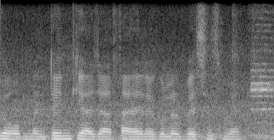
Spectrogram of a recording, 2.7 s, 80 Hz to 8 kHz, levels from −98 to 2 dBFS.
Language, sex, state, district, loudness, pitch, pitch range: Hindi, male, Maharashtra, Mumbai Suburban, -17 LUFS, 145 Hz, 145-155 Hz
